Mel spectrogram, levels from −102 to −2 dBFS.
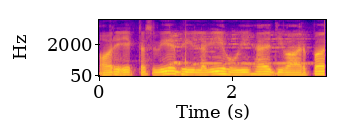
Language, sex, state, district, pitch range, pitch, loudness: Hindi, male, Jharkhand, Ranchi, 110-130 Hz, 115 Hz, -14 LUFS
